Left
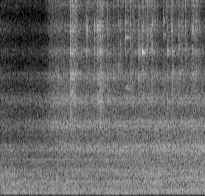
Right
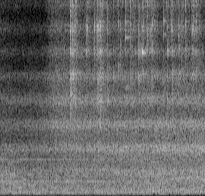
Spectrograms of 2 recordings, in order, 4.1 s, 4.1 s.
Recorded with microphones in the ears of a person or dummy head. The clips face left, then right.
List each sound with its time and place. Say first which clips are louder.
1.4 s keys jangling: even; 65° right (ahead or behind), 0.8 m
